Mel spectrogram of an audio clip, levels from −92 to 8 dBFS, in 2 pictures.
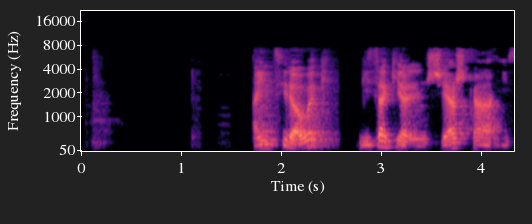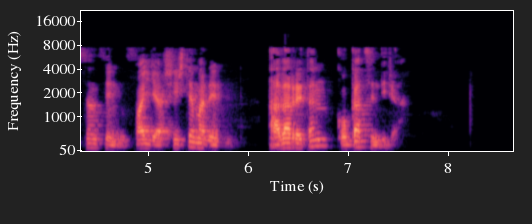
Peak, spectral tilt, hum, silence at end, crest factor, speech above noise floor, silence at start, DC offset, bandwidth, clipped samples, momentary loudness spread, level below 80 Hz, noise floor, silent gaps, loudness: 0 dBFS; -3.5 dB/octave; none; 1.1 s; 22 dB; over 69 dB; 1.7 s; under 0.1%; 7.8 kHz; under 0.1%; 13 LU; -74 dBFS; under -90 dBFS; none; -21 LUFS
